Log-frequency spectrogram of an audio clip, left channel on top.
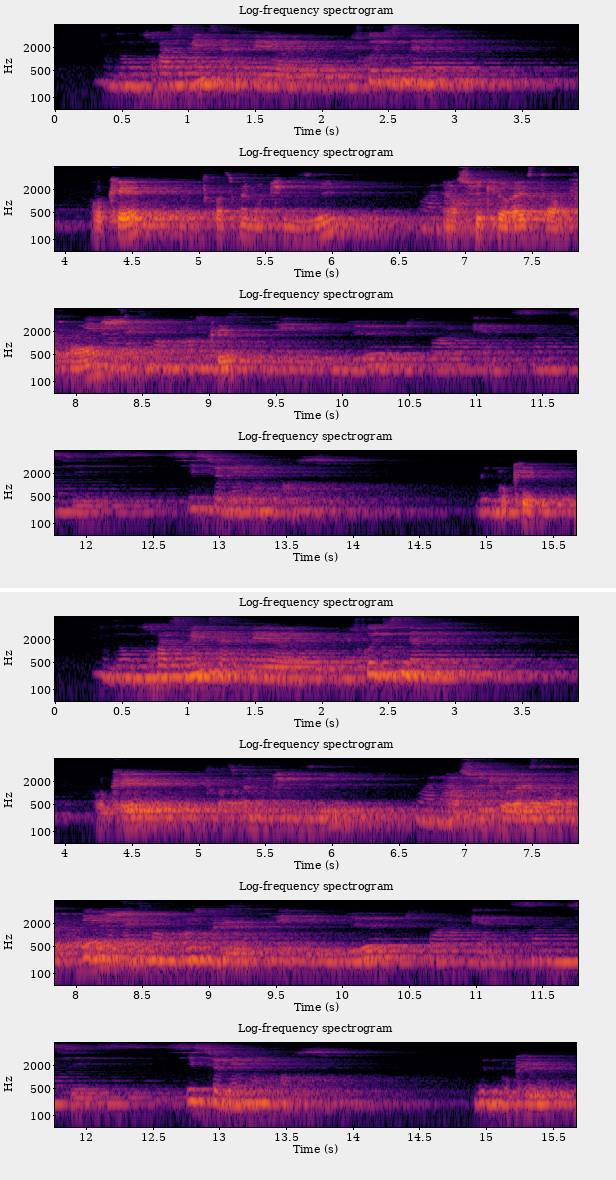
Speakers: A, on the right; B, on the left.
A: Donc trois semaines, ça ferait euh, jusqu'au 19.
B: OK, donc 3 semaines en Tunisie
A: Voilà.
B: et ensuite le reste en France.
A: Et le reste en France,
B: OK,
A: donc ça ferait une, deux, trois, quatre, cinq, six, six semaines en France. Le double.
B: OK.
